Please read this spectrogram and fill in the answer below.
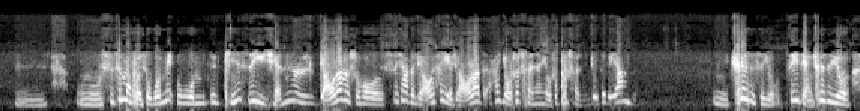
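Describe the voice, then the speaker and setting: A woman talks fairly quickly at a fairly high pitch, her voice swinging very widely in pitch over noticeable background noise. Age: 50s. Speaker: caller seeking advice about unfaithful husband. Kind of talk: radio call-in advice conversation.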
